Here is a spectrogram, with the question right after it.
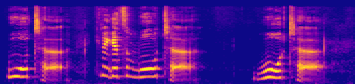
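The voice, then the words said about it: Imitated British English accent. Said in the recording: “let's not make fun of my British accent”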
